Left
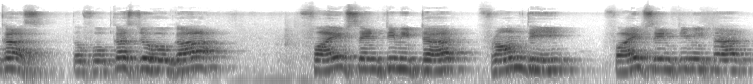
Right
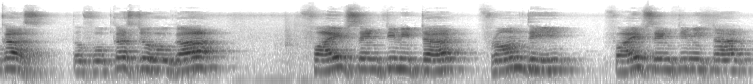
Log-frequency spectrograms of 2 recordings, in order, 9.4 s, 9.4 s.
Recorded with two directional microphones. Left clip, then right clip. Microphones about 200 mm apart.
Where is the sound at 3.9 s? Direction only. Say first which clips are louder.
Left 1 dB; 25° left (ahead or behind).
